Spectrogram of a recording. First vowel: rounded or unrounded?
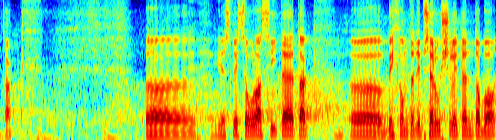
unrounded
